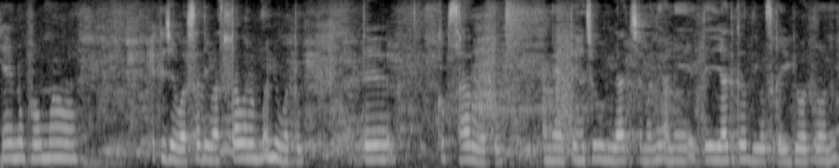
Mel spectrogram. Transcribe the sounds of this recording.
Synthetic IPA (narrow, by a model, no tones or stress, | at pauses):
enubʱəʋmã | ekd͡ʒeʋəɾsad̪iʋast̪aʋəɾəɳbənjũɦət̪ũ | t̪e | kʰubsaɾũɦət̪ũənet̪eɦəd͡ʒujad̪t͡ʃʰeməneənet̪ejad̪ɡəɾd̪iʋəsɾəiɡjoɦət̪oəne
